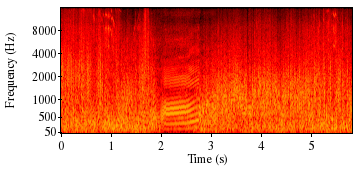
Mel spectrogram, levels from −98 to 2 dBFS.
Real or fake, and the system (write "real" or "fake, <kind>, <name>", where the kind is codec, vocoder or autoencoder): real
